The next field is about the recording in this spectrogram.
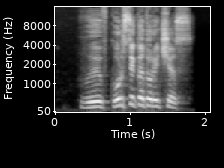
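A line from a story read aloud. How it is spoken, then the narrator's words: Displeased growl. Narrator (Russian): недовольно рыкнул магистр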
